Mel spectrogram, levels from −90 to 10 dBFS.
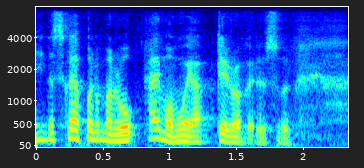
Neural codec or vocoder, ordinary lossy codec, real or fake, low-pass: codec, 16 kHz in and 24 kHz out, 0.6 kbps, FocalCodec, streaming, 2048 codes; AAC, 48 kbps; fake; 7.2 kHz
